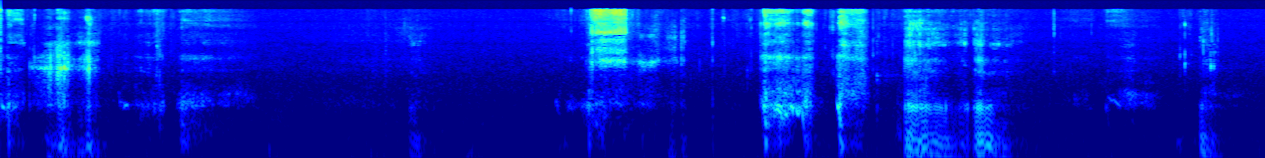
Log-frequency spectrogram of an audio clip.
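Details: French Bulldog being tickled by its owner, producing wheezing snorts, piggy grunts and breathy growls in irregular bursts about every second or two, indoors in a small room.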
